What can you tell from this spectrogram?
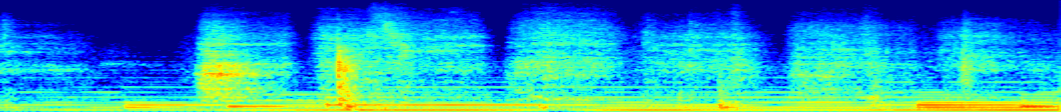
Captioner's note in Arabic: لاهث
